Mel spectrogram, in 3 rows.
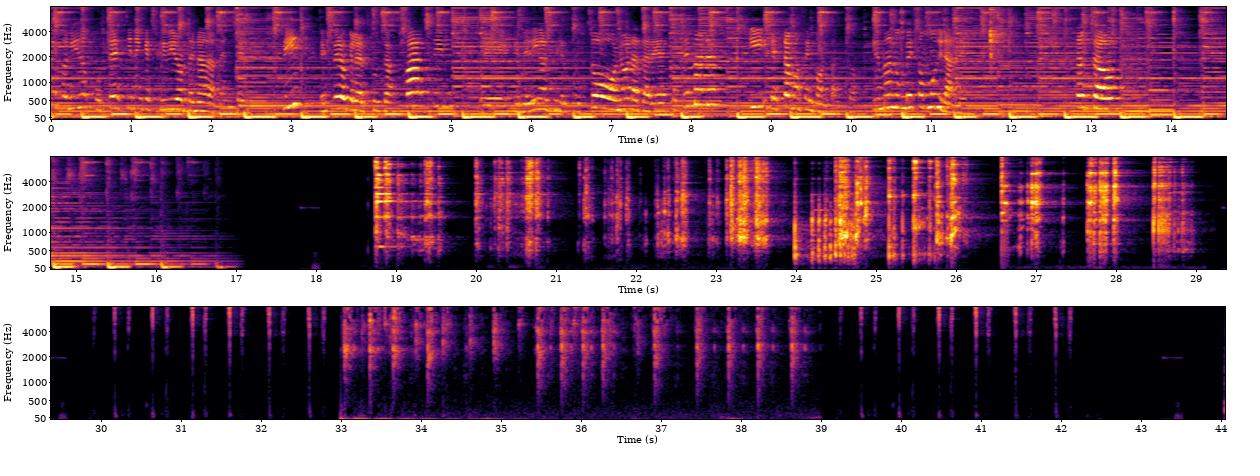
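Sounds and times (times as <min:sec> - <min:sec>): dishes clattering: 0:18.8 - 0:29.2.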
